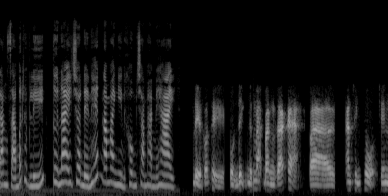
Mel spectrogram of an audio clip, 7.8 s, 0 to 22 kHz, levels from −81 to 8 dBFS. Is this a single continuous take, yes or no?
yes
